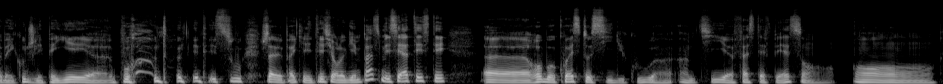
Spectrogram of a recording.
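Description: Male game-stream host, low voice, dry sound, easygoing and halting delivery. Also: slightly rough, no room sound. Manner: relaxed, hesitant, many fillers and restarts. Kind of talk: casual chat about video games.

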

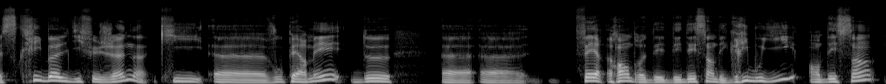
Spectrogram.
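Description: A man with a medium-pitched, darkish voice hosts a casual tech podcast, chatting while he explains and demonstrates tools live. The recording is dry and has a clean studio sound.

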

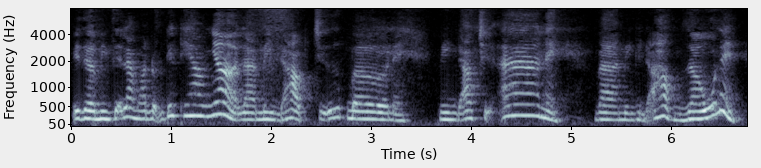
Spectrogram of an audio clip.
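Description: A mother patiently teaching her child letters and tone marks at home, slowly drawing out the spelling and praising often. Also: medium pitch, animated. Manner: patient, encouraging, drawn-out spelling. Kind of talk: home reading lesson for a child. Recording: echoey room, faint background music.

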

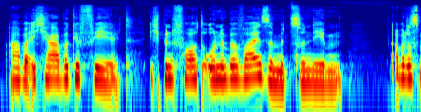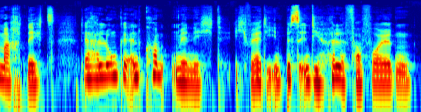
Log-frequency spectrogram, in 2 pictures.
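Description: A woman's voice: mid-range voice, normal speed, warm tone, no echo, studio quality, natural voice. A woman voicing a flustered, outraged merchant. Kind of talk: audiobook reading.

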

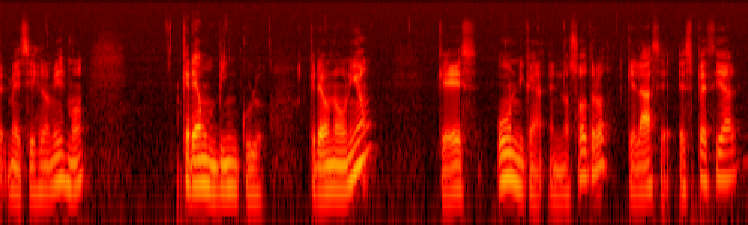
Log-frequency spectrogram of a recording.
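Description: A middle-aged man with a Spanish accent from Spain, hosting a podcast in a casual, lively monologue, full of restarts and quick checks with his listeners. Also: on the low side. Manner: lively, chatty, many restarts and "¿vale?" checks. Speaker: podcast host.

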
